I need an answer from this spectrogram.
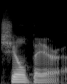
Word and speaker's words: Gilbert: morbility and you mentioned children bear syndrome I pronounce it chill bear syndrome uh which is a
